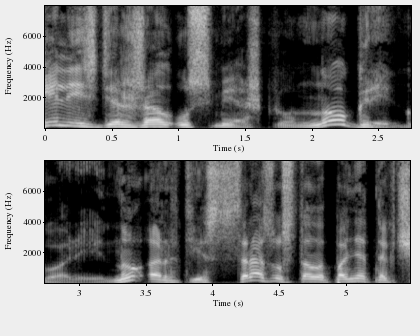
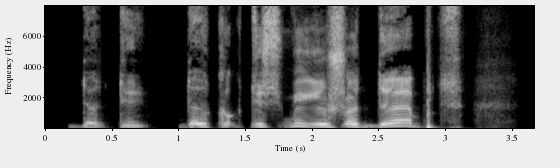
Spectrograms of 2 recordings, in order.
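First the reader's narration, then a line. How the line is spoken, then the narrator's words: Hissing. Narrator (Russian): прошипел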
